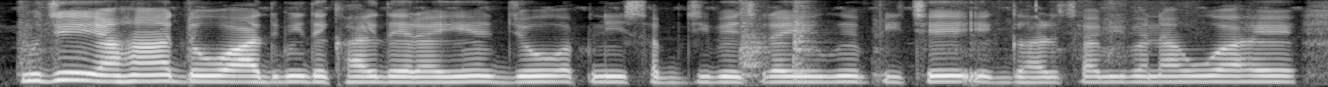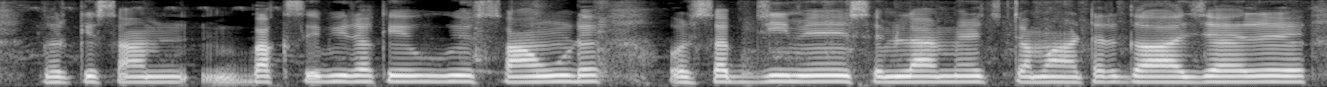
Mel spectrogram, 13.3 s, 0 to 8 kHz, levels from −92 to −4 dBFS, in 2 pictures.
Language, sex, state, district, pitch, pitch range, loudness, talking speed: Hindi, female, Chhattisgarh, Bilaspur, 190 Hz, 185-200 Hz, -16 LUFS, 165 wpm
